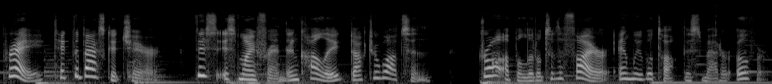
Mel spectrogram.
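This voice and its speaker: Storybook role: self-assured gentleman sleuth, suave, inquisitive, precise, expressive range performed by a female reader. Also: on the high side, moderate pace, faint music behind. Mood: courteous. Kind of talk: audiobook character dialogue.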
